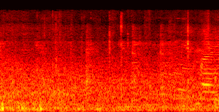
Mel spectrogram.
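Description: Horses' hooves clip-clopping on asphalt at a walk, a few sharp hoof strikes standing out against the low background.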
